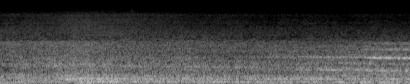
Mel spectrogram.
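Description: Electric passenger train running, its rumble growing louder, with a steady whine of several tones setting in about three seconds in.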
